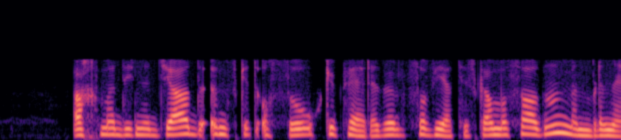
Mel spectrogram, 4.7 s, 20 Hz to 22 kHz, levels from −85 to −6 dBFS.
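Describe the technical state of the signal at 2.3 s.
At 2.3 s the speech is intact, with no dropout, glitch or distortion, only the narrow telephone-band sound of the G.711 mu-law call path, which carries nothing above about 4 kHz.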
